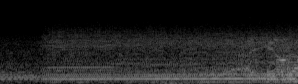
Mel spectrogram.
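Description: Stock car engine from the NASCAR Heat 5 racing game with a 1998 mod at Iowa, a steady loud drone with climbing harmonics as it revs up, with a voice talking faintly underneath.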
